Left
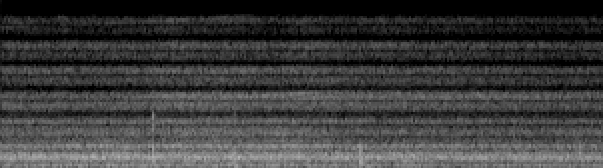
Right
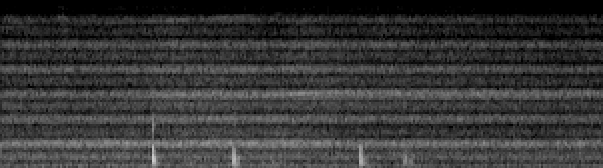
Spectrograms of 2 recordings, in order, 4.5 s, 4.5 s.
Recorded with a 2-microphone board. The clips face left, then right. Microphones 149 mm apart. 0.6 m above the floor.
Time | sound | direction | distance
0.0 | an aircraft | 60° left (ahead or behind) | ?
1.1 | footsteps | 50° right (ahead or behind) | ?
